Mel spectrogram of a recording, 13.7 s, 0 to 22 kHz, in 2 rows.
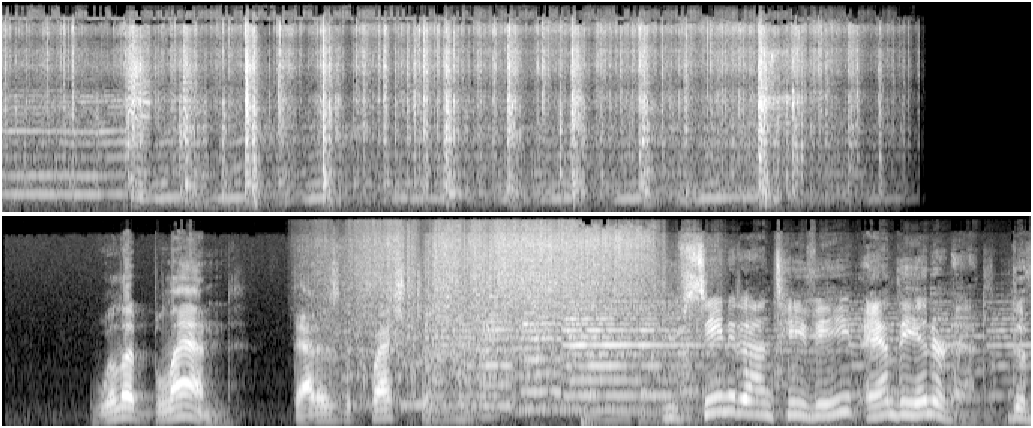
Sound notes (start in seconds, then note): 0.0 blender crunches; 8.8 blenders grinding; 8.9 upbeat classical music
